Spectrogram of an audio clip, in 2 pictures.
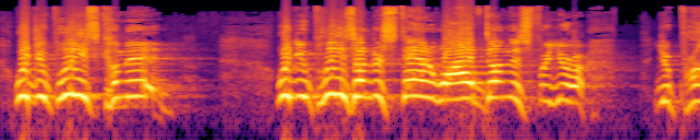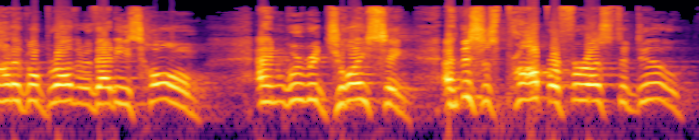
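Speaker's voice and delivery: loud, high begging plea; pleading. Retold or imitated. Father begging his angry older son to come in, pleading. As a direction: beg him to come in.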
